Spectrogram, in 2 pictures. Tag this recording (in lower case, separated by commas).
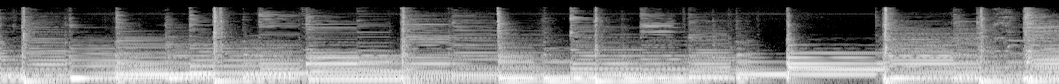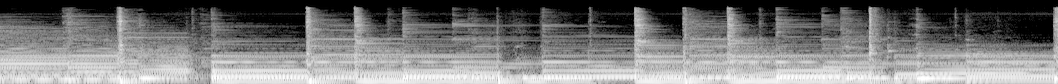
guitar, musical instrument, plucked string instrument, acoustic guitar, music, strum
